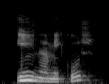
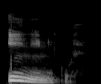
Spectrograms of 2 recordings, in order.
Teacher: La explicación de esto es que este acento de la primera sílaba sería tan fuerte que las siguientes vocales llegaban a perder fuerza articulatoria y así llegaban a cambiar de timbre. Entonces esa A, inamicus, pasaba a I, inimicus. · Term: apofonía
